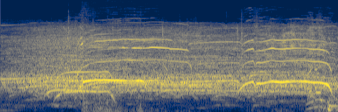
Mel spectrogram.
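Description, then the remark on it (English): A loud concert crowd roars and cheers continuously at a show, with high whoops and shouts rising and falling over a dense wall of noise. “get up here and say this a lot, but this is honestly one of the best crowds we've ever played to.”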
